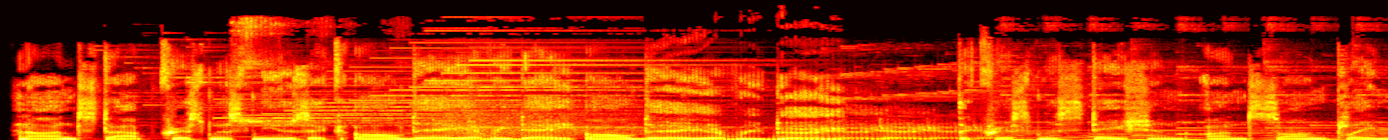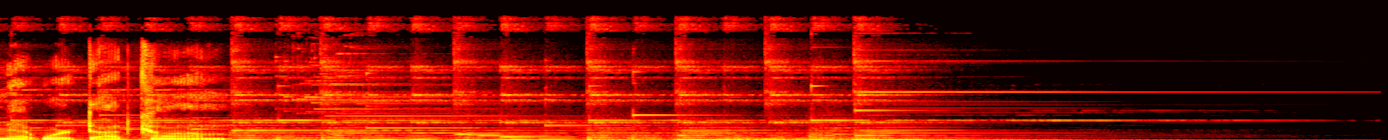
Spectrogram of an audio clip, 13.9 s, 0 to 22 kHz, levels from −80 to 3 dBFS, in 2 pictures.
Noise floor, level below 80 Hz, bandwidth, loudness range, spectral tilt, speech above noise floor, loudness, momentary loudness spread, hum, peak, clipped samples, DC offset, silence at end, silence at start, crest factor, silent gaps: -53 dBFS; -34 dBFS; over 20 kHz; 12 LU; -3.5 dB/octave; 38 dB; -15 LUFS; 12 LU; none; -2 dBFS; under 0.1%; under 0.1%; 1.35 s; 0.1 s; 16 dB; none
